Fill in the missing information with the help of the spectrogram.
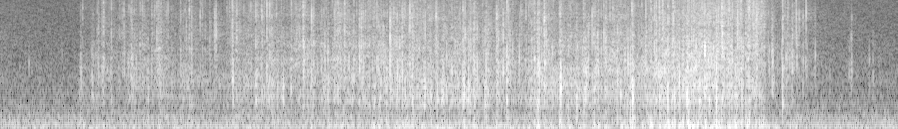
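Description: A large sheet of clear plastic bubble wrap, held up in front of the body, is scratched and tapped with long acrylic nails. Dense, bright crinkling and crackling with quick tapping builds after a quiet start, grows loudest near the end, then drops back to a faint hush.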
